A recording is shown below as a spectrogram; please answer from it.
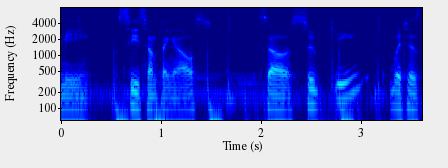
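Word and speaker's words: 好き: However, like when you pronounce the word ski, like ski like you know ski to like something suki, you can say suki suki, but it's typically pronounced ski, which is kind of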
